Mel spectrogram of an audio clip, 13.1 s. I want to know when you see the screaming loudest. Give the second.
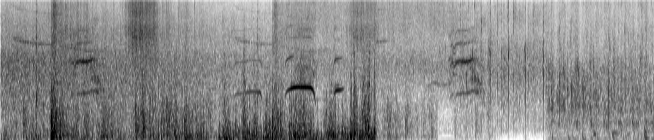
6 s.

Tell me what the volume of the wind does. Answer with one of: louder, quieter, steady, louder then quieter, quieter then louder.
louder.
